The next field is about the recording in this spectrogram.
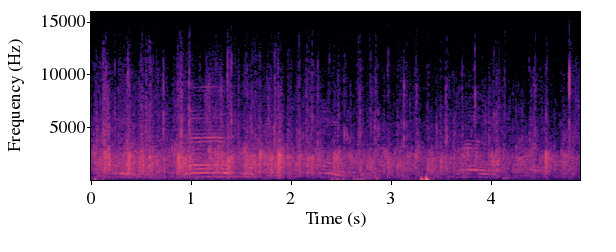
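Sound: audience clapping hands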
